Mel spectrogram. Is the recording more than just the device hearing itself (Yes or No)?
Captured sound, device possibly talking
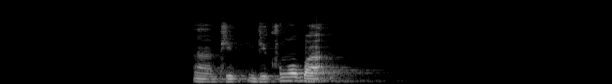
Yes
